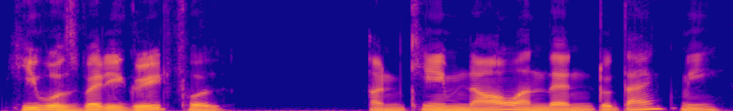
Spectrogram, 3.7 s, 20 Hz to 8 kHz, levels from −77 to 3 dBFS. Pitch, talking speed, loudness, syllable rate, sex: 135 Hz, 195 wpm, -17 LUFS, 5.5 syllables/s, male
